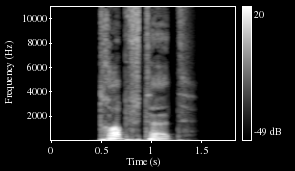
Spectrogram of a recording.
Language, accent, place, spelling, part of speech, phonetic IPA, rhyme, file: German, Germany, Berlin, tropftet, verb, [ˈtʁɔp͡ftət], -ɔp͡ftət, De-tropftet.ogg
- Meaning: inflection of tropfen: 1. second-person plural preterite 2. second-person plural subjunctive II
